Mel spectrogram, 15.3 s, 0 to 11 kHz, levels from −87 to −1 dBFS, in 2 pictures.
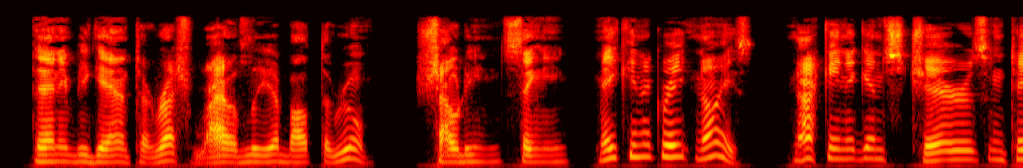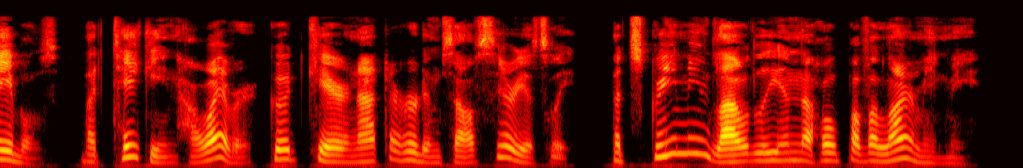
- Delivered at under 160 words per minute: Yes, average, 150 wpm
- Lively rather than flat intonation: Yes, wide, 6.2 semitones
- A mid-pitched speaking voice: Yes, medium, 150 Hz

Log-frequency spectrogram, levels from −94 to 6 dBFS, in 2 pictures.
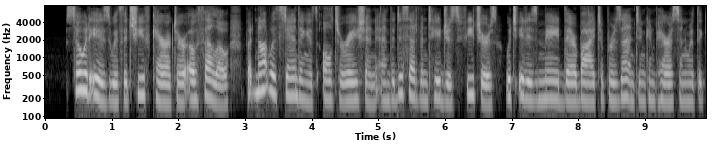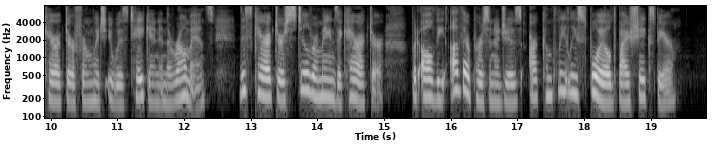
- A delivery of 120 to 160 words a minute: Yes, average, 155 wpm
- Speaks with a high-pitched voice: Yes, high, 195 Hz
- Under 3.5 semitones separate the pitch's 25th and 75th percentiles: Yes, average, 3.1 semitones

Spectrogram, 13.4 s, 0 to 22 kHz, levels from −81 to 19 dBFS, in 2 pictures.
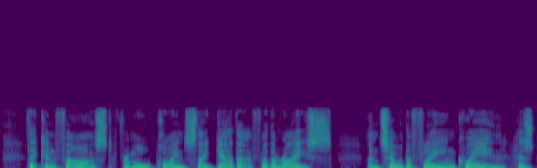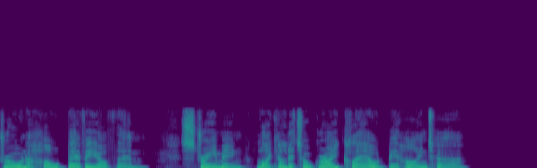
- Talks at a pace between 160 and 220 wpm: No, average, 140 wpm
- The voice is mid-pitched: No, low, 130 Hz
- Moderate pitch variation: No, wide, 7.5 semitones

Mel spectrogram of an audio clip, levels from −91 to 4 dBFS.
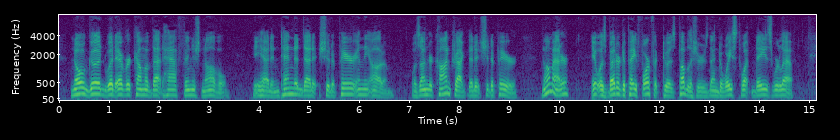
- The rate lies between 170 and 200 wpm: Yes, average, 180 wpm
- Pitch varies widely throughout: No, average, 3.1 semitones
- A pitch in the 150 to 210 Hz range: No, medium, 140 Hz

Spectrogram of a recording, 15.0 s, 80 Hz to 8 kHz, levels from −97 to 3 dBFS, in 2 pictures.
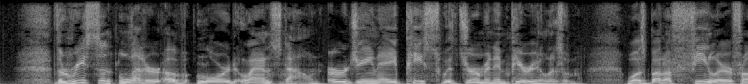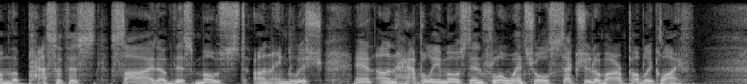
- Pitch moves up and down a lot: Yes, wide, 6.6 semitones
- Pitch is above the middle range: No, low, 120 Hz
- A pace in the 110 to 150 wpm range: Yes, slow, 135 wpm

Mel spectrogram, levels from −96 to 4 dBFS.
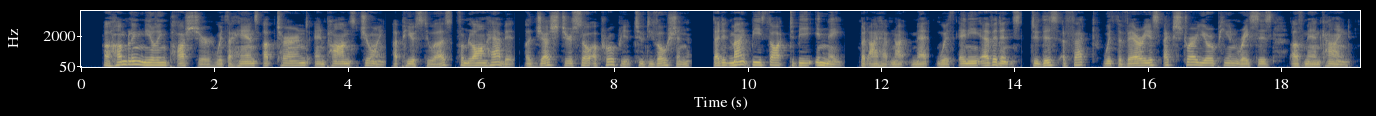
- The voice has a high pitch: No, low, 115 Hz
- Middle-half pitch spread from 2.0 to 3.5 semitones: No, average, 4.6 semitones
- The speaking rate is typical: Yes, average, 155 wpm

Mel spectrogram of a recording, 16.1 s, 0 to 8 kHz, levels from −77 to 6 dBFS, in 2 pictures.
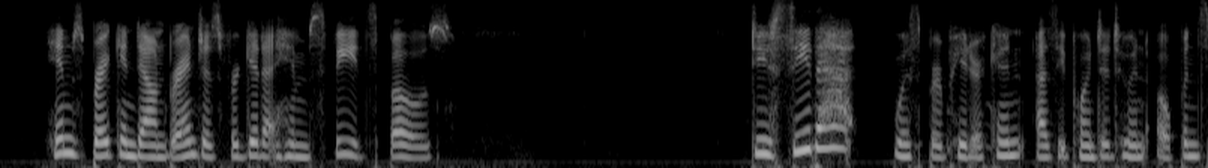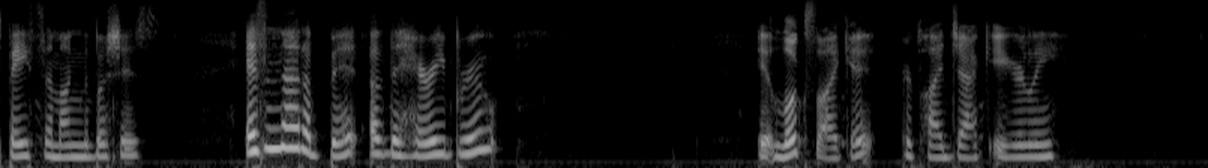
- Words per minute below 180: Yes, average, 155 wpm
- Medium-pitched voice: No, high, 225 Hz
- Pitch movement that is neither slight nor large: Yes, average, 3.2 semitones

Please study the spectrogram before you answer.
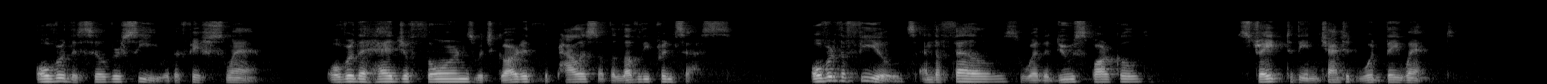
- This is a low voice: Yes, low, 125 Hz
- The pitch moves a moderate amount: Yes, average, 3.4 semitones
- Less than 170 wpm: Yes, average, 145 wpm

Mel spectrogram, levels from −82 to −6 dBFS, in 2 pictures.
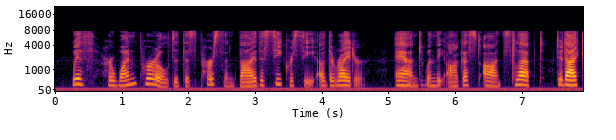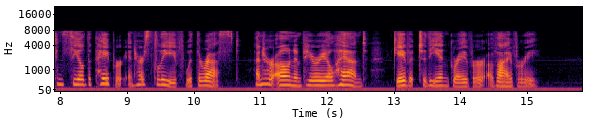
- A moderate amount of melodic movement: Yes, average, 4.3 semitones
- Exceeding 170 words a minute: No, average, 160 wpm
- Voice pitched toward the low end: No, high, 190 Hz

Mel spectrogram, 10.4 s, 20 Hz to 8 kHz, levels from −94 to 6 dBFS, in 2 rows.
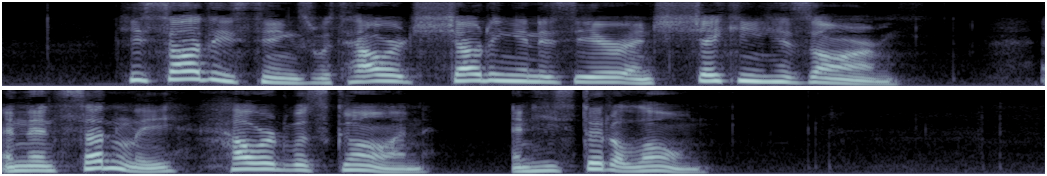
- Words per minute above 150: No, average, 140 wpm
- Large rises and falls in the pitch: Yes, wide, 6.4 semitones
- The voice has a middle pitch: Yes, medium, 175 Hz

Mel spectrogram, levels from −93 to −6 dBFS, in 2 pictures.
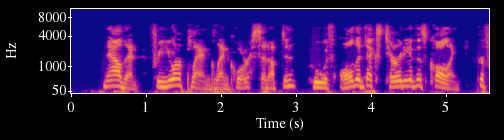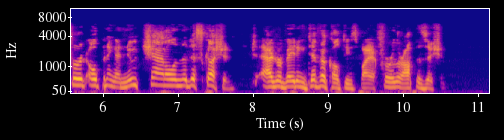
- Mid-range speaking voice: Yes, medium, 175 Hz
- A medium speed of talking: Yes, average, 165 wpm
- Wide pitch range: Yes, wide, 6.1 semitones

